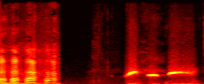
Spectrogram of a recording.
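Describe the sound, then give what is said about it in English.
A brief voiced sound, a short pause, then someone attempts a whistle by sucking air in rather than blowing out: three breathy, airy tones that waver in pitch and sound uneven and strained. “Whistle, you blow out. I suck in. It doesn't work.”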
